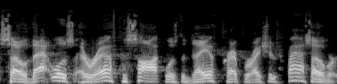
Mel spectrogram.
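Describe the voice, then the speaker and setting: A man at medium pitch speaks with lively intonation. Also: dry, close sound with no echo. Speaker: Bible teacher. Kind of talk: lecture. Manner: fast.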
